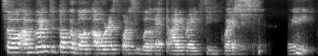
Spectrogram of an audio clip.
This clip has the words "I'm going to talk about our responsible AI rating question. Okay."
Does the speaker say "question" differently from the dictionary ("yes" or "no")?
yes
